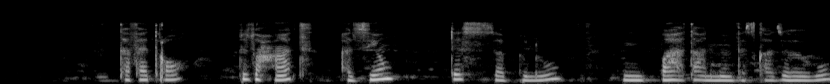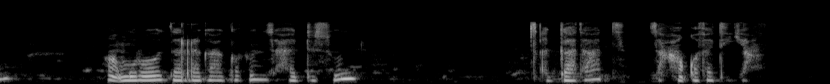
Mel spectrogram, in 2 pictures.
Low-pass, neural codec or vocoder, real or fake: 7.2 kHz; none; real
